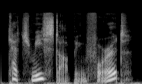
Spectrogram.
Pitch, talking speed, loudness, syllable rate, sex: 215 Hz, 210 wpm, -17 LUFS, 5.0 syllables/s, female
